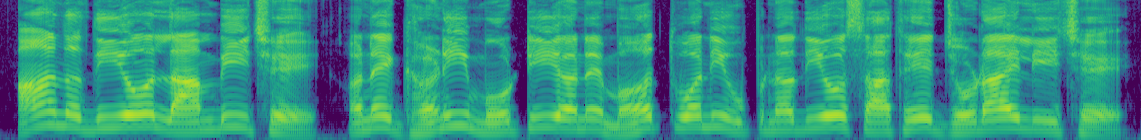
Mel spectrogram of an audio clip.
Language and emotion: Gujarati, neutral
